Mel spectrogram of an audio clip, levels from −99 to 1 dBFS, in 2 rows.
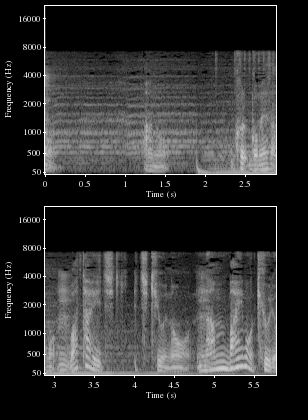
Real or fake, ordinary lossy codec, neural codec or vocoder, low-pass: real; none; none; 7.2 kHz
